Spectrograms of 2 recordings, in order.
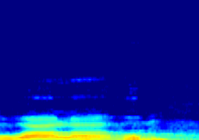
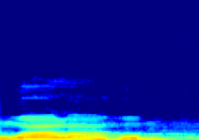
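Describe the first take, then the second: The two takes are said the same way.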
